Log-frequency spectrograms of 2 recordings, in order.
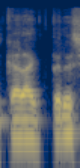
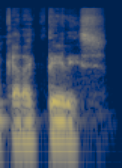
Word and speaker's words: caracteres: que me confundí porque en el plural no se dice carácteres sino que se dice caracteres Entonces cuando como el plural con como el plural se dice caracteres y el singular carácter me confundí y dije caráter de bueno en fin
